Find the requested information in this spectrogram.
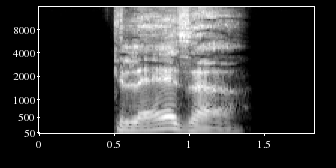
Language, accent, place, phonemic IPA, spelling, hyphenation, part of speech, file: German, Germany, Berlin, /ˈɡleːzɐ/, Gläser, Glä‧ser, noun, De-Gläser2.ogg
- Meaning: nominative/accusative/genitive plural of Glas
